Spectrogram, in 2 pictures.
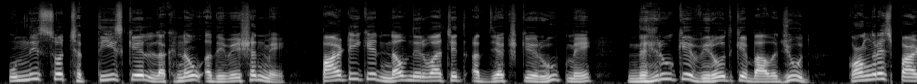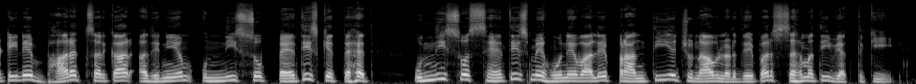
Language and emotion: Hindi, neutral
